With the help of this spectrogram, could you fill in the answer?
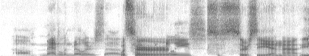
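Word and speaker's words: Circe: Cerse. Um, yeah. Um, Meline Miller's Cersei. And, uh, you say you call it Cerse. Cerse. You pronounced it Cerse.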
